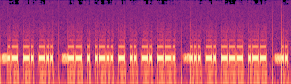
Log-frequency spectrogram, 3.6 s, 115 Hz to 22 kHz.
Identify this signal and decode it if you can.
Morse code, heard as a keyed tone, about 48 wpm, 600 Hz. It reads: AND MELTING SNOW I
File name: archived / CRSnet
